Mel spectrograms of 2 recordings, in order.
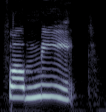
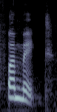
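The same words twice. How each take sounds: First: permit with मिट drawn out and stressed; stress on last syllable. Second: Said in the usual way. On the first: Shown as a demonstration. Teacher showing stressed pronunciation, weight on the end of permit. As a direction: lean firmly on मिट in permit. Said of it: "तो जोड़ दे रहे हैं आप". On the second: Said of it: "direct नहीं बोल रहा".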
